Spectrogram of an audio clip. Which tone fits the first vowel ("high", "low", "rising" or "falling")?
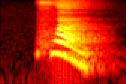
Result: falling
